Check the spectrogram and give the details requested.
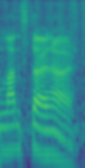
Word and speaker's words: Landsteiner: If I would pronounce it German, it would be Landsteiner.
